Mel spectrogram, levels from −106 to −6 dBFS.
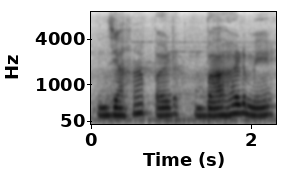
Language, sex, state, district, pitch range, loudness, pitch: Hindi, male, Bihar, Patna, 155-185 Hz, -18 LUFS, 160 Hz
